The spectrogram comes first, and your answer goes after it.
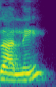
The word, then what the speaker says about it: allez: Again, vous allez, because e z gives you the a sound.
